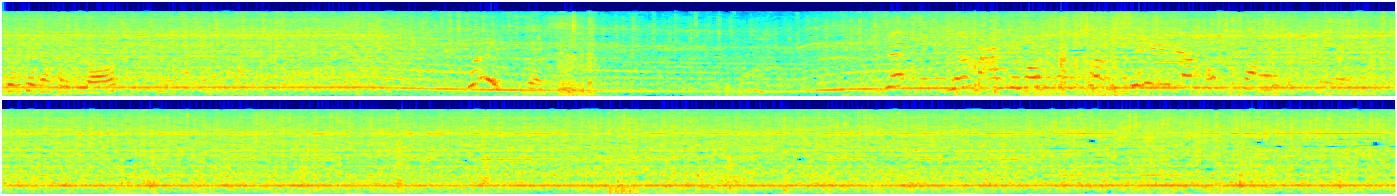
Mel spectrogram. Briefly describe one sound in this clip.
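Mixer beaters whisk through thick batter.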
